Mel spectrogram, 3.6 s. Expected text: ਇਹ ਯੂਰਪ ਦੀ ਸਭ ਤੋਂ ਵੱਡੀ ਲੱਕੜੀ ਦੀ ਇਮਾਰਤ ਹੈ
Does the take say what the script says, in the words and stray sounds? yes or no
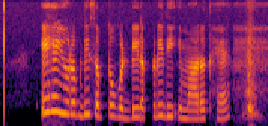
no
